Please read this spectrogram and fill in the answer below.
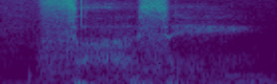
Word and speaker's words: Circe: So I wish that I could read Circe, is how you say it, and The Song of Achilles.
